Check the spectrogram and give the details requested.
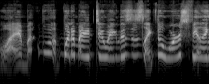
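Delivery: put-on crying. Recalling hiding in a back room on the phone with mom, retelling crying on the phone. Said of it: "on the phone with my mom crying and saying like".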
